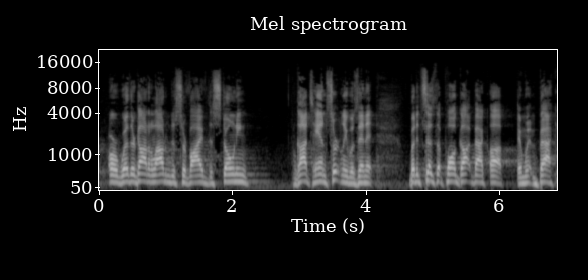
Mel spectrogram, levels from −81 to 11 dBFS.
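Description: Bluetooth stutter at 4.93 s: one lost packet, so the receiver replays about 23 ms of buffered sound, a brief blip before playback jumps ahead.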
